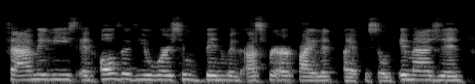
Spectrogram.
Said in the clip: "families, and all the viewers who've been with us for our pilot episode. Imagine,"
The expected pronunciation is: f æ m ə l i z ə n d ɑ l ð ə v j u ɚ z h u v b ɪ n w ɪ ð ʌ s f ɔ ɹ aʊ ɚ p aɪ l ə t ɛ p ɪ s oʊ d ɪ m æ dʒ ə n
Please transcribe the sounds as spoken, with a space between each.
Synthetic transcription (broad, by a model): f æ m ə l i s ə n d ɑ l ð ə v j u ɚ s h u v b ɪ n w ɪ ð ʌ s f ɔ ɹ aʊ ɚ p aɪ l ə t ɛ p ɪ s oʊ d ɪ m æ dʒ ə n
